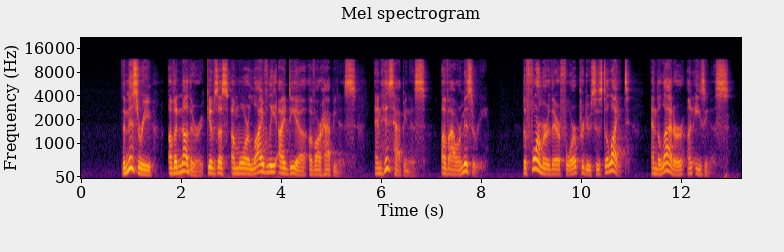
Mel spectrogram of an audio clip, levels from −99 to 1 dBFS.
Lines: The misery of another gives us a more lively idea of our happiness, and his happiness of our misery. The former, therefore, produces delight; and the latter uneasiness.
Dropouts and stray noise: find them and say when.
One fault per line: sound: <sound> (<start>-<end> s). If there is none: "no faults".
no faults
